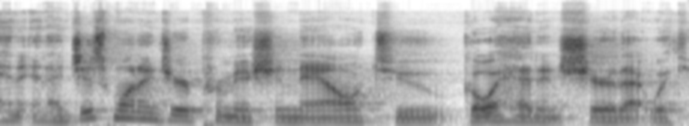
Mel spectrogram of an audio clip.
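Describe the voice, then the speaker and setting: Animated in tone, a man with a medium-pitched voice speaks fairly quickly with ordinary pitch variation. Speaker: webinar presenter. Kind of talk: sales pitch. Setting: webinar call. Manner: fast.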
